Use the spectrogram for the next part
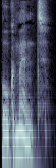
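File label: "augment", British English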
